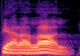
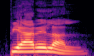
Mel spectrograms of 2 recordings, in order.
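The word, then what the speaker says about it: parallel: আমাদের উচ্চারণ হয়ে যাবে প্যারালাল না সরি প্যারেলাল না কি হবে প্যারালাল হ্যা একদম প্যারালালটাই ঠিক প্যারালাল কিন্তু নয় সঠিক নয়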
